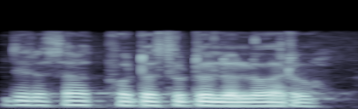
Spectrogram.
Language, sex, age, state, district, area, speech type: Assamese, male, 18-30, Assam, Barpeta, rural, spontaneous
